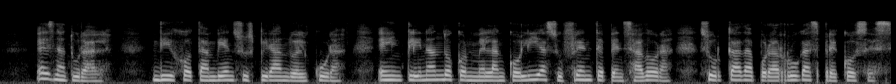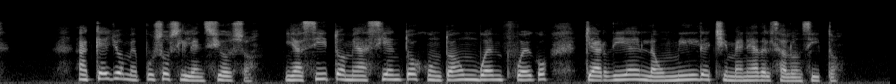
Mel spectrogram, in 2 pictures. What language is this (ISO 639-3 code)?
spa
